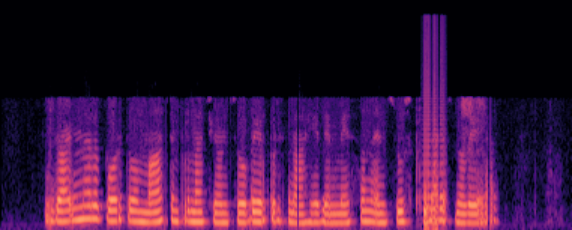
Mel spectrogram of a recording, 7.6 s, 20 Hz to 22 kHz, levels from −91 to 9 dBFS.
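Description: Speech heard over a G.711 telephone path, so the band stops at 4 kHz, with two kinds of fault. The first is packet loss filled with silence, heard as hard-edged dropouts. They occur at 0.65 to 0.67 s (20 ms), at 2.18 to 2.26 s (about 40 ms of gaps scattered over 80 ms, none longer than 20 ms, just before "información sobre el"), at 3.96 to 3.98 s (20 ms, right after "información sobre el"), and at 6.50 to 6.53 s (30 ms). The gap lengths step in 10 ms units, which points to 10 ms packets. Each lost packet was replaced with digital silence rather than concealed. The second fault, from 5.61 to 5.95 s just after "en sus", is a rigid metallic buzz at 200 Hz that still loosely follows the speech. This is robotic sound from repeated short buffers. Its likely cause is audio arriving too slowly, so the playout side looped the last 5 ms of audio, which is one period of 200 Hz. Roughly half of the audio in that stretch is repeated material, and the skipped speech is lost.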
